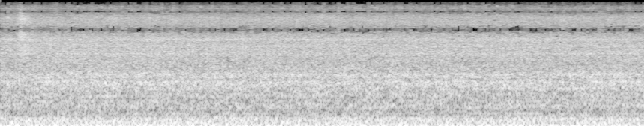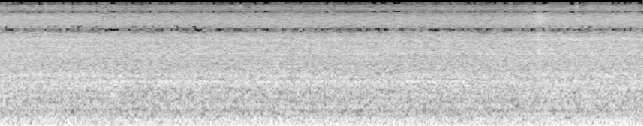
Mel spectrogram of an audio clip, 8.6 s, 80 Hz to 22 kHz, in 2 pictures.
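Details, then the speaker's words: Jeep WJ 4.0 after replacing the ignition coil and plugs for code P0351 and resetting the battery; it starts first try with an even, deep idle rumble and no shaking, so the idle is normal. "ด้วยสตาร์ทที่เดียวติดปกตินะครับเครื่องไม่สั่นแล้วนะครับเครื่องเดินเรียบดีนะครับ"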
